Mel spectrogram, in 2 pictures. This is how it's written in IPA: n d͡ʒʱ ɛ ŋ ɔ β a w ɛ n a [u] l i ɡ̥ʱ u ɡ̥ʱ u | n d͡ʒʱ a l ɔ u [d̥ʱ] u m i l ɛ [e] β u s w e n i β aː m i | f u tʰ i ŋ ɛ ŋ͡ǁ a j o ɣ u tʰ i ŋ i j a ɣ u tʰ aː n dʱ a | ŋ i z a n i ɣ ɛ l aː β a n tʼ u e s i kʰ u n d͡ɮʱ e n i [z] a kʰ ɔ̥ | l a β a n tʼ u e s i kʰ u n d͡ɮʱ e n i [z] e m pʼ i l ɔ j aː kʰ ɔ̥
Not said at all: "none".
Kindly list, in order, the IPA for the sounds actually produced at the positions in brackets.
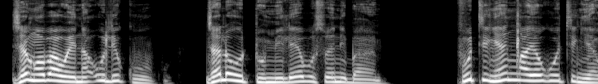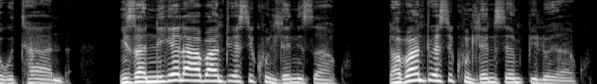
u, d̥ʱ, e, s, s

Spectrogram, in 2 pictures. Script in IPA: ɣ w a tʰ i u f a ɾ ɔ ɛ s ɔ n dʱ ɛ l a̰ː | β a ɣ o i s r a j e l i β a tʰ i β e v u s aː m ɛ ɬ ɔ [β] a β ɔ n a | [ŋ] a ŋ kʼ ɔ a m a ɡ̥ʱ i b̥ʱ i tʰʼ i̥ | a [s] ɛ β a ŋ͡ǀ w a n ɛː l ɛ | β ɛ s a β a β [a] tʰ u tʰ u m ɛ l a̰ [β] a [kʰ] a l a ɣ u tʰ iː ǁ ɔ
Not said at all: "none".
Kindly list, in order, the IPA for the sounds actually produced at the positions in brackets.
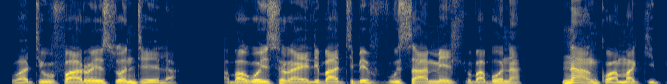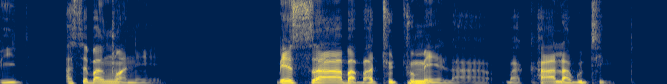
β, n, s, a, β, kʰ

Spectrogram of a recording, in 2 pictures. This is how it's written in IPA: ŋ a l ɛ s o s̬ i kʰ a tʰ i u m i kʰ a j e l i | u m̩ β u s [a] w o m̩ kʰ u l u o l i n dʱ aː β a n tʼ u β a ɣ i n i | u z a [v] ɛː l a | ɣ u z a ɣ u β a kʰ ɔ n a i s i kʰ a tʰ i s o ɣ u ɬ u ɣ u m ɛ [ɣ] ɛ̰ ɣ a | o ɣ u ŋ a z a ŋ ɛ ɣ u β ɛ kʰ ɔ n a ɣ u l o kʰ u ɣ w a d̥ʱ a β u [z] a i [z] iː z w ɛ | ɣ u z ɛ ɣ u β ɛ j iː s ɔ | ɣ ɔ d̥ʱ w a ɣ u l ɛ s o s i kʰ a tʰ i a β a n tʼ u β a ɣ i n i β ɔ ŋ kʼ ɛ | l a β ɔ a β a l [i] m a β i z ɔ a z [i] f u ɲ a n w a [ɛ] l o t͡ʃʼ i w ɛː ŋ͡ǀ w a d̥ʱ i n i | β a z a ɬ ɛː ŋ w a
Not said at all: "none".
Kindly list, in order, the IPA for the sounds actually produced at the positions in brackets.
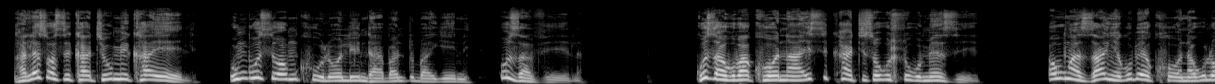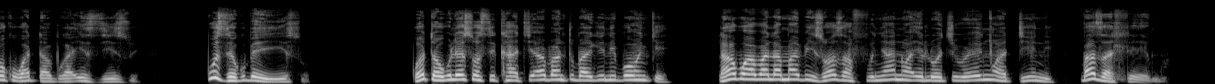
i, v, z, ɣ, z, a, a, ɛ

